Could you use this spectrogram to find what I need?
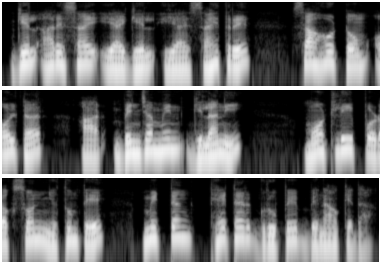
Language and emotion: Santali, neutral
